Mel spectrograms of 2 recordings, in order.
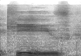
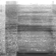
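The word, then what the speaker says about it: Kyiv: up there next to keeve oh and thank you tom trask for giving me the uh super chat contribution for correctly pronouncing keeve as one word i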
